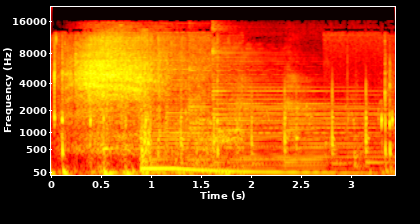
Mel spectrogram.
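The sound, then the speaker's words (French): Busy rustling and scattered clicks as someone digs through a bag looking for their badge, the shuffling continuous over a low engine rumble that comes in partway through. “Et d'ici là, il faut que je trouve mon badge qui est dans mon sac.”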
